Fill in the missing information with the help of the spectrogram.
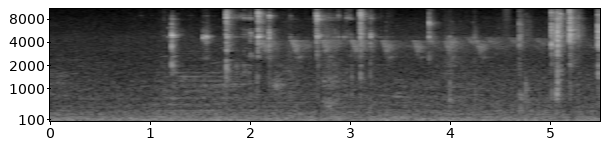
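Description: Irregular sharp metallic clicks and scrapes of a flat screwdriver levering a circlip onto the steel gear shaft of a Minsk motorcycle gearbox, with a quick cluster of clicks near the end.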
